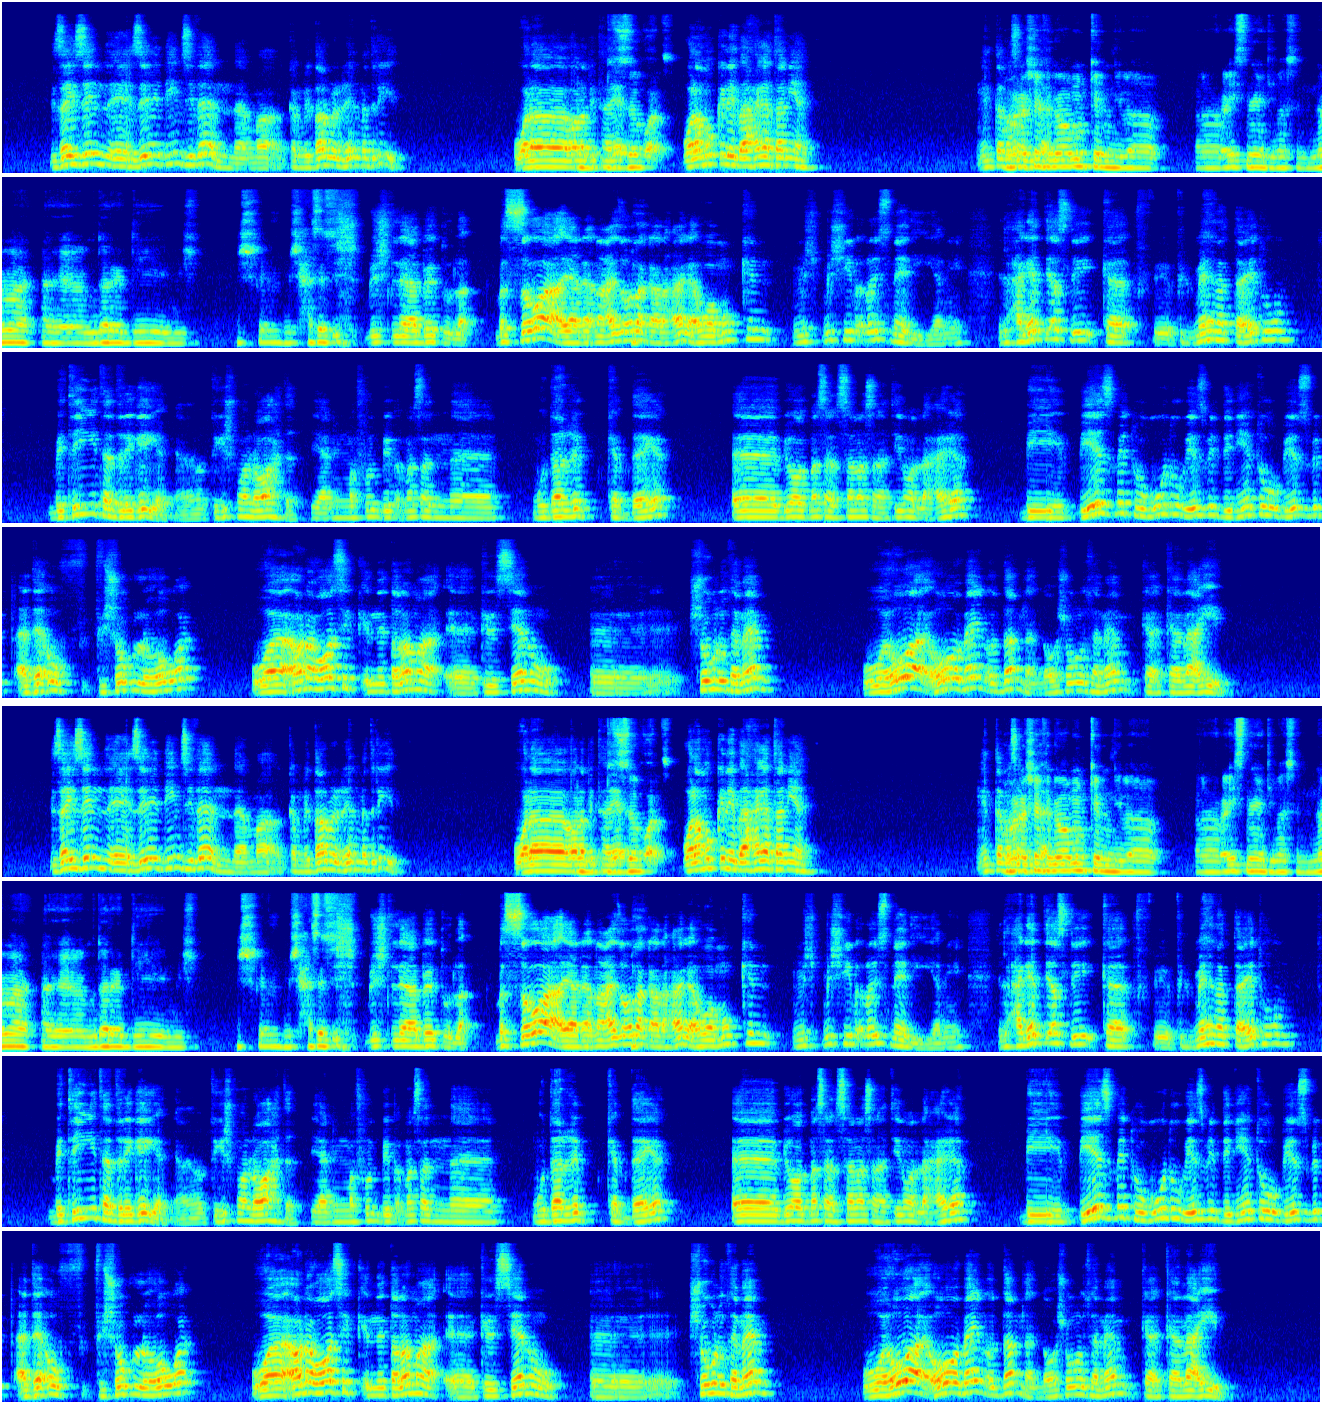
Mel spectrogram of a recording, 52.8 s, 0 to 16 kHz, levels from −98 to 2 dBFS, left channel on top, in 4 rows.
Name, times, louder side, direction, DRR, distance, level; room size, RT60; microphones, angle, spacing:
voice 1, 0.5-3.9 5.1-8.1 9.7-10.5 16.5-17.8 18.1-22.8 23.2-26.1 26.9-31.3 31.7-33.0 33.7-36.0 36.6-40.2 40.5-41.5 42.1-45.1 45.5-47.3 48.2-51.8, right 2 dB, 85° right, 1.9 m, -31 dB
voice 2, 5.7-6.4 10.0-11.6 11.9-15.1 15.6-16.6, right 2 dB, 30° right, 0.4 m, -33 dB
7.6 x 2.6 x 2.7 m
head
